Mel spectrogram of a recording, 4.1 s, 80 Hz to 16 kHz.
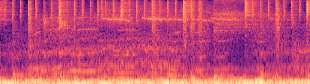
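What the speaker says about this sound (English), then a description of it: "See, you can barely hear the engine, but you can hear it a bit." A car drifting in the racing game Torque Drift 2 during an online session: a steady engine drone with shifting pitch under continuous tire noise, fairly loud and unbroken throughout, with no talking.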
